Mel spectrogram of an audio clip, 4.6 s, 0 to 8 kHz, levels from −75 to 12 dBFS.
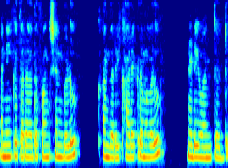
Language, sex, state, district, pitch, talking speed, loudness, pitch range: Kannada, female, Karnataka, Dharwad, 210 Hz, 80 wpm, -15 LUFS, 205-225 Hz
